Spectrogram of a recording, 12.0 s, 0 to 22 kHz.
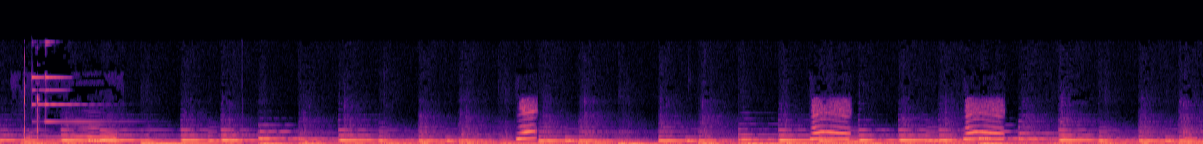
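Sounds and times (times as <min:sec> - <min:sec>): background music with sustained notes: 0:00.0 - 0:12.0
robot pet squeaky calls: 0:00.6 - 0:01.3, 0:05.2 - 0:05.4, 0:08.1 - 0:08.6, 0:09.6 - 0:10.1.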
